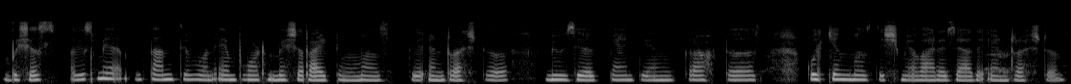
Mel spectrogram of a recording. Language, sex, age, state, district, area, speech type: Kashmiri, female, 18-30, Jammu and Kashmir, Shopian, rural, spontaneous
